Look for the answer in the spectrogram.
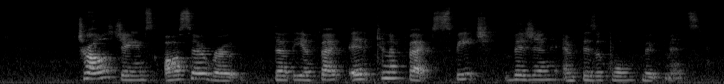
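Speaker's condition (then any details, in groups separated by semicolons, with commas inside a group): No condition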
